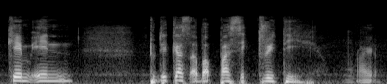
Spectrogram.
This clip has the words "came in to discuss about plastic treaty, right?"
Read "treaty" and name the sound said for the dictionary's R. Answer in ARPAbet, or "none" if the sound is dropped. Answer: R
